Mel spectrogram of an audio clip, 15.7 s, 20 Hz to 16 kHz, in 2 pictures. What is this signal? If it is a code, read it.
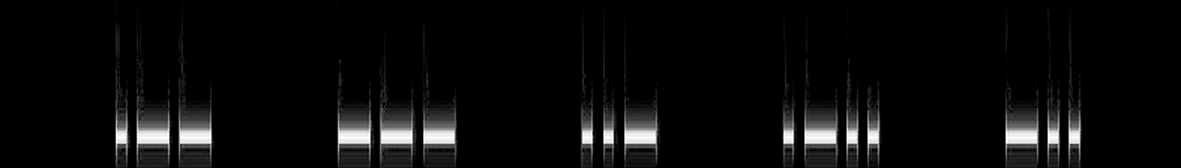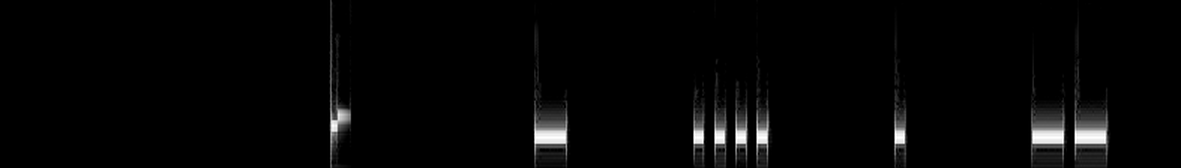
Morse code, heard as a keyed tone, about 17 wpm, spaced as for 8 wpm, 700 Hz. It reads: WOULD THEM
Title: 4x Character Spacing - Top 100 Words - 17wpm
